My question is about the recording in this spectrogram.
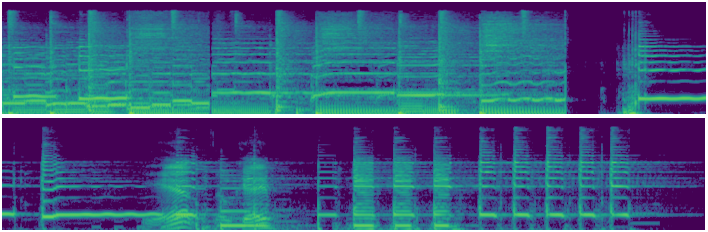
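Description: Live-recorded electric guitar lead over bass and drums that cuts off suddenly about four seconds in. After a short gap, a lone electric guitar plays a clean phrase of held notes with vibrato and bends, then a run of quick picked notes that fades near the end.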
